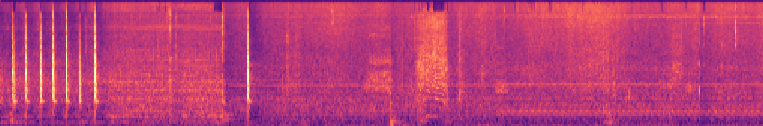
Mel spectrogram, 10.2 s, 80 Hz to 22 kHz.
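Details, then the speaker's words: Bambu Lab H2D 3D printer Z threaded rod after wiping off dirt during monthly maintenance: soft smooth motor hum as the bed moves, crackling from dirty threads gone; normal lead screw motion. "Tôi sẽ lặp lại việc làm sạch cho đến khi không còn tiếng rít nữa. Bạn không còn nghe thấy tiếng ren nữa, vậy nên việc này đang gần xong."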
